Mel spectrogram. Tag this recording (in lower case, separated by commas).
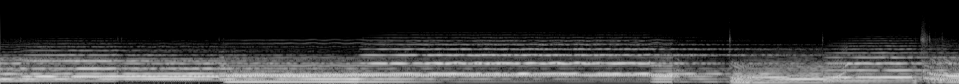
bass guitar, musical instrument, electric guitar, music, plucked string instrument, guitar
